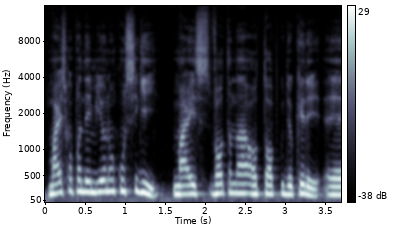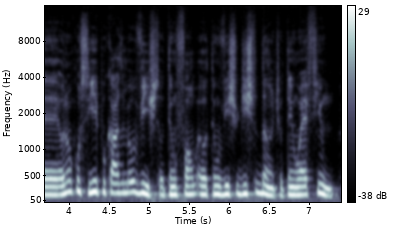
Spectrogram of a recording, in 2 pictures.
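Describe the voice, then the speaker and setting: Young Brazilian man, quick and dark-toned. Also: a little high. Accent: Piauí Portuguese. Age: young adult. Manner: relaxed, chatty storytelling with quick asides. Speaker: guest. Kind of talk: casual podcast chat. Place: podcast studio.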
